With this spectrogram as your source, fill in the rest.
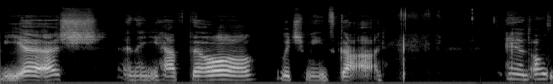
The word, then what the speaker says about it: Theo: It's actually Theo, which means God. That's how it's pronounced in the Greek.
